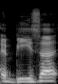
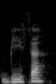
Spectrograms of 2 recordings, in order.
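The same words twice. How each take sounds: First: The z is said as a plain z sound. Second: The z is said as a th sound.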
